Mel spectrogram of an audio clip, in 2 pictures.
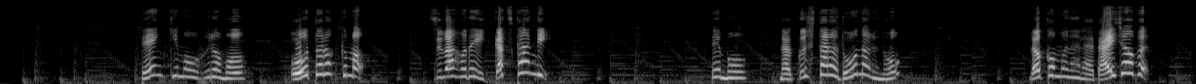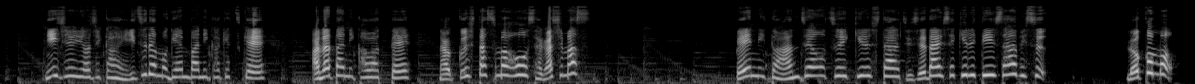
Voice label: Web CM; 可愛らしいキャラクターによるレクチャー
